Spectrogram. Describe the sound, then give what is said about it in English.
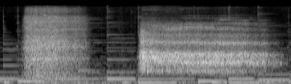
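Deep breath in and out: a long airy inhale, a short pause, then a longer, steady exhale, over soft sustained background music. “Charlie took another deep dragon breath, in and out.”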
